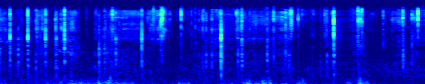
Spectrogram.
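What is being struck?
Wooden tree branch with bark.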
